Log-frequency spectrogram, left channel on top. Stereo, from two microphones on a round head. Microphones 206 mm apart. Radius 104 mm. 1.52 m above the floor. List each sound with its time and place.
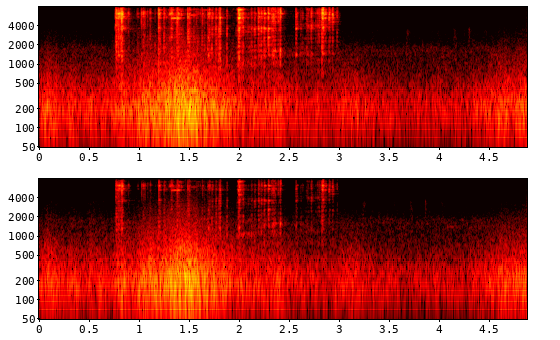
0.8 s keys jangling: 75° left (ahead or behind); by 3.0 s 80° left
